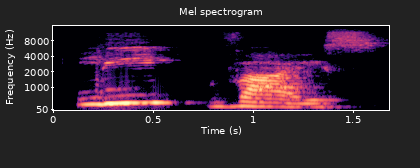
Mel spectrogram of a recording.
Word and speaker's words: Levi's: teachers did you know we don't say levis we say levi's lee vice okay and then we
